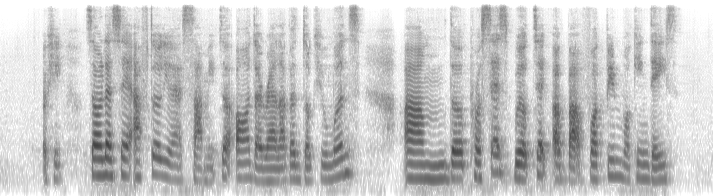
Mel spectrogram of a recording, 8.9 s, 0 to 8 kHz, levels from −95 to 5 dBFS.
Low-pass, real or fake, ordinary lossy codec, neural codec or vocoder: 7.2 kHz; fake; none; codec, 16 kHz, 0.5 kbps, X-Codec, HuBERT features, trained on LibriSpeech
